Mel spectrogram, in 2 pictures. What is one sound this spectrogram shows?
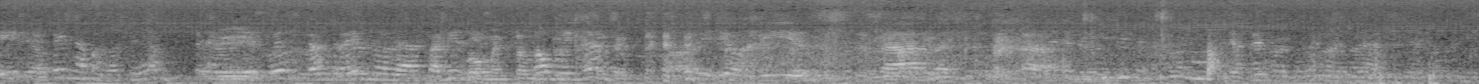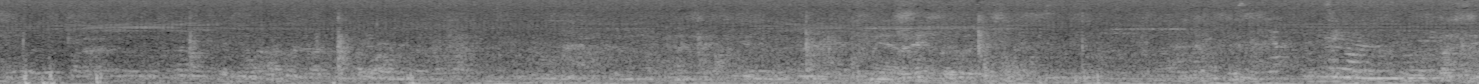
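A crowd of men and women chatters nearby in a room.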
